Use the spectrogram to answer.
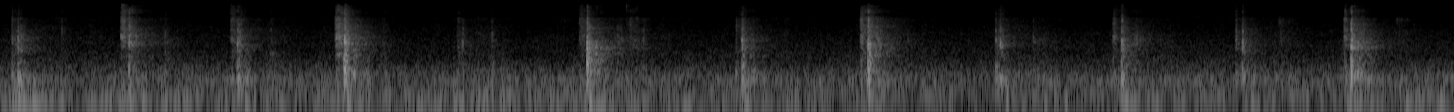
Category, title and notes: Sound effects > Human sounds and actions
FEETHmn-Samsung Galaxy Smartphone, MCU Footsteps On Concrete Nicholas Judy TDC
Footsteps on concrete.
concrete, foley, footsteps, Phone-recording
